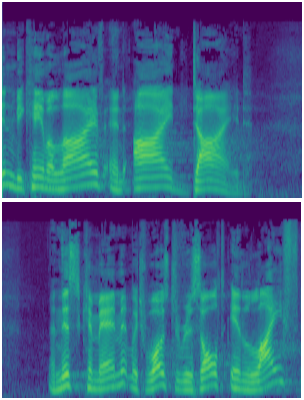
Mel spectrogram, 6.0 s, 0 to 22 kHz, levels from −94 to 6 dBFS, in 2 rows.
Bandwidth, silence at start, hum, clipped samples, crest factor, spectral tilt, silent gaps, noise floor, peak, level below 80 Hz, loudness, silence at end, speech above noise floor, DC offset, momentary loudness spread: 15.5 kHz; 0 s; none; under 0.1%; 20 dB; -3 dB/octave; none; -56 dBFS; -4 dBFS; -64 dBFS; -21 LUFS; 0.05 s; 34 dB; under 0.1%; 6 LU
